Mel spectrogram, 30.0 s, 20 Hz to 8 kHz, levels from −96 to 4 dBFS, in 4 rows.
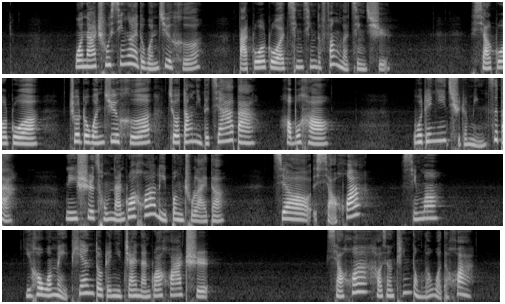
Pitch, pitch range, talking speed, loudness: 220 Hz, 190-250 Hz, 165 characters per minute, -25 LUFS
